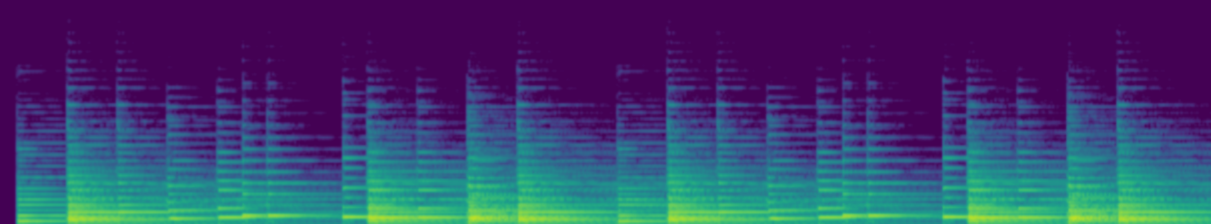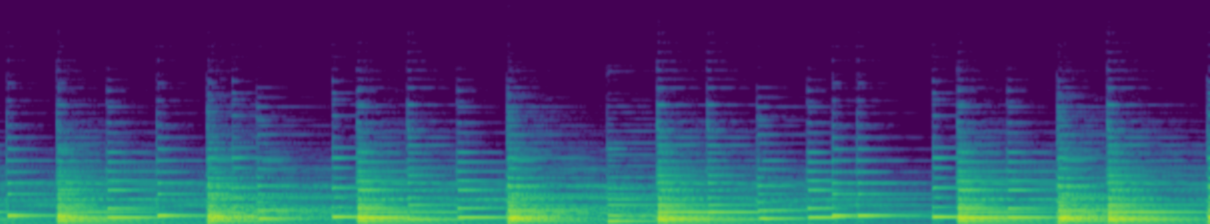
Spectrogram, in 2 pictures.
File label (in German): klavier; es wird schon gleich dunkel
